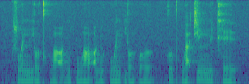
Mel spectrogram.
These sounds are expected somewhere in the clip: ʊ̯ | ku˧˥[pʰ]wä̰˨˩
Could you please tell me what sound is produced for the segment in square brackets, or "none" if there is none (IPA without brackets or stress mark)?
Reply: pʰ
